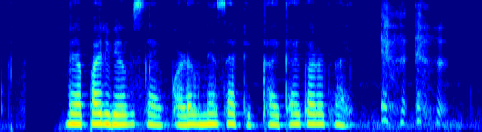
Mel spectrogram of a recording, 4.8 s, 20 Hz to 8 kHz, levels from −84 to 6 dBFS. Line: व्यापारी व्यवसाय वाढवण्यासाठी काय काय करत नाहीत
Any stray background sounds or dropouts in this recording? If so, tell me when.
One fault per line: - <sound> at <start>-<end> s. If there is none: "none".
- cough at 3.8-4.5 s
